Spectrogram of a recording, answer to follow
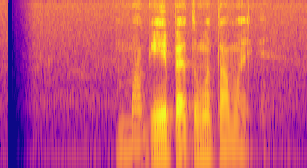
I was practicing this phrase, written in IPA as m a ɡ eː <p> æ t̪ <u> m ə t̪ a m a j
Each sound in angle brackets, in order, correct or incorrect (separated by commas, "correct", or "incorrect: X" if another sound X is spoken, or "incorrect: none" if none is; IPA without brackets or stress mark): correct, correct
